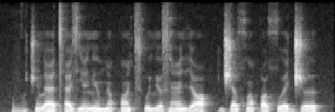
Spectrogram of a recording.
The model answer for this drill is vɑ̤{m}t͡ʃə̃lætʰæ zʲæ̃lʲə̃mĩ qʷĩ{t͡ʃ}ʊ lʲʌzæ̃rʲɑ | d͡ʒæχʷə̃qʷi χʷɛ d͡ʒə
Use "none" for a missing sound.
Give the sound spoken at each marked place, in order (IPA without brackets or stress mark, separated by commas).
none, t͡sʰ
